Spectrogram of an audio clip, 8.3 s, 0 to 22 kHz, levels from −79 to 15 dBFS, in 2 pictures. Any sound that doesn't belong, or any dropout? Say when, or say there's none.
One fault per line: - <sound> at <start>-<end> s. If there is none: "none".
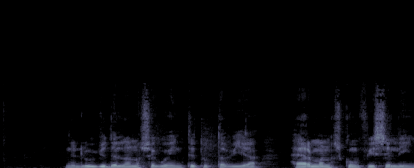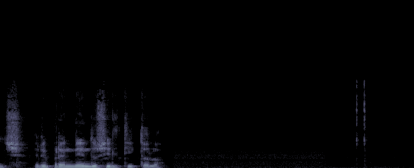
none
